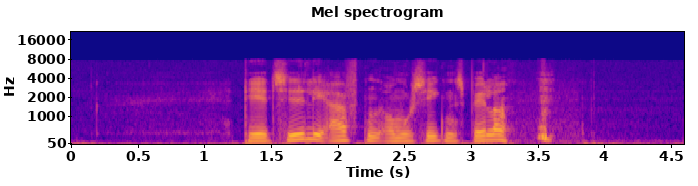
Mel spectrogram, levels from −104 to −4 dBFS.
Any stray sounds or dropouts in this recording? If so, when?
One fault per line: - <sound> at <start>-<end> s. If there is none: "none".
- whoosh at 3.5-3.6 s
